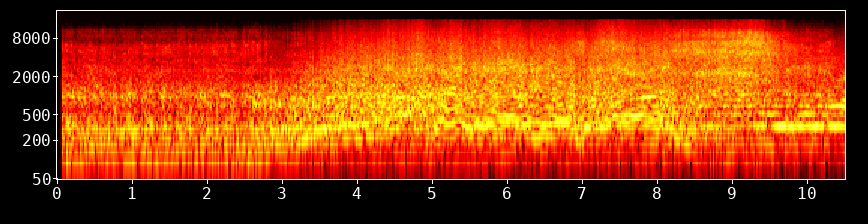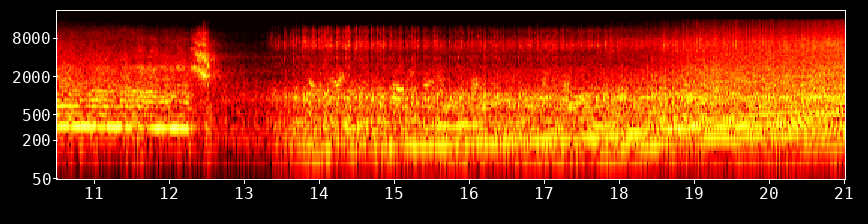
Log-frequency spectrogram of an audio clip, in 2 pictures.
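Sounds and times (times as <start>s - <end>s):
drag car engine revving: 0.1s - 21.0s.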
